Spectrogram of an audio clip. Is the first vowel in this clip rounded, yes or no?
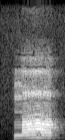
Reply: yes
